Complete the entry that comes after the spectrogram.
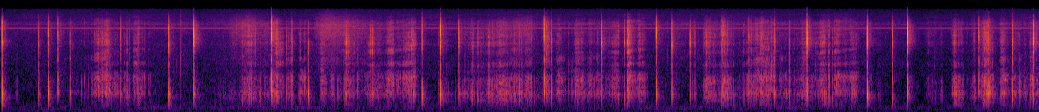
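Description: Long blue-painted fingernails on both hands tap and scratch a large, solid, flat wood-grain floor, possibly laminate or parquet. Dozens of sharp, dry clicks land in quick irregular runs over a soft, continuous scratching and scraping. The sound is quiet and bright with almost no low end, and each tap dies away almost instantly.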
